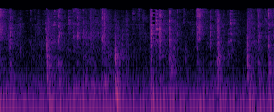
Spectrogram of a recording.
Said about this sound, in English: I really love having a family dinner where all you can hear is forks hitting the plates.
